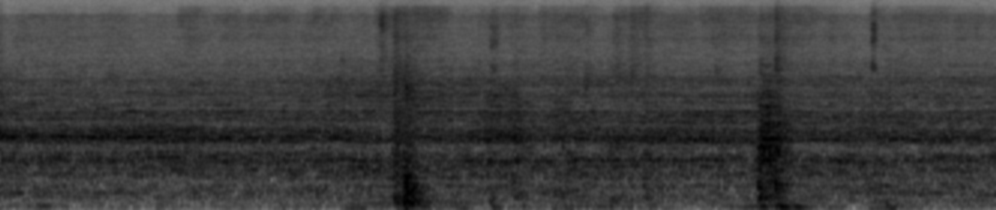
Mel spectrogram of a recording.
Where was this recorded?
in a restroom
